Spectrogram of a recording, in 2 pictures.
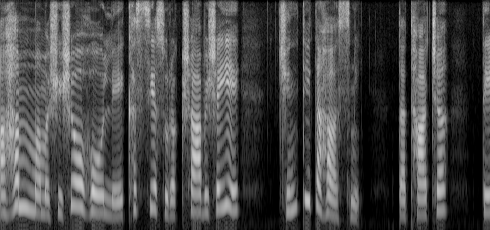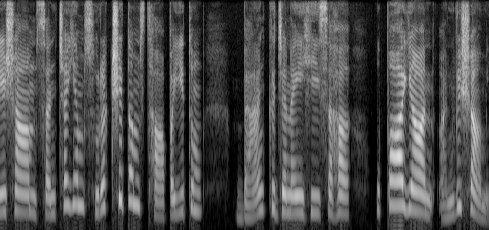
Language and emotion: Sanskrit, fearful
